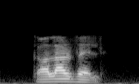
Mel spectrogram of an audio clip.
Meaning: 1. mediopassive of գալարել (galarel) 2. to coil, twist, crinkle, wriggle
- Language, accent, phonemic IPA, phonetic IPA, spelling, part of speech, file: Armenian, Eastern Armenian, /ɡɑlɑɾˈvel/, [ɡɑlɑɾvél], գալարվել, verb, Hy-գալարվել.ogg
